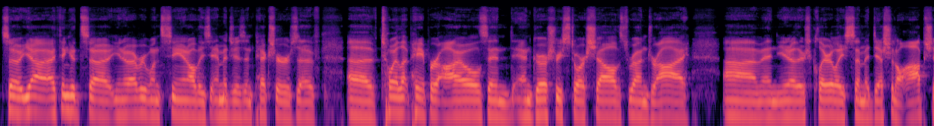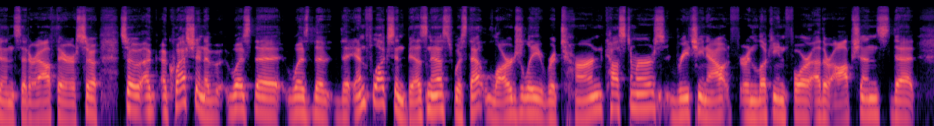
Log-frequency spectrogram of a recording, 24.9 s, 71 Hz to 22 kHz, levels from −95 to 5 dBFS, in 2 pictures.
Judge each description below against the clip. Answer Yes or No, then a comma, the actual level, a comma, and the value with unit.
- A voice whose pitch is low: Yes, low, 120 Hz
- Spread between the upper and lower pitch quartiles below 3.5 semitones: Yes, average, 2.7 semitones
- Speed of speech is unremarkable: Yes, average, 165 wpm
